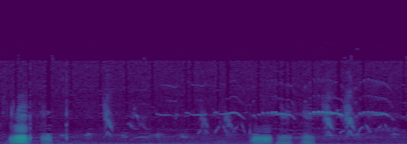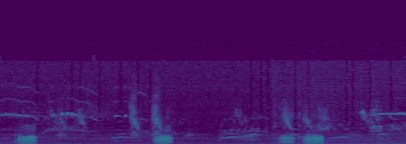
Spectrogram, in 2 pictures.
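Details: Canada goose honking in short pairs and singles at irregular intervals, set against busy twittering of small birds.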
